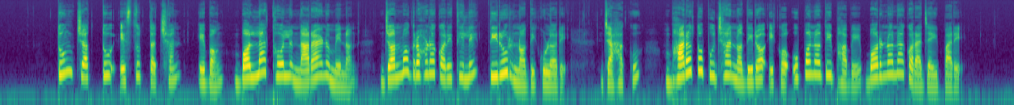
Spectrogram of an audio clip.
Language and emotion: Odia, neutral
